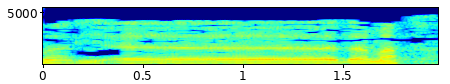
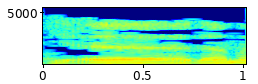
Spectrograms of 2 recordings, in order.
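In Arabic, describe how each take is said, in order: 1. حرف المد يُمدّ ست حركات. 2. حرف المد يُمدّ حركتين. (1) "وستة" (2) "حركتين"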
